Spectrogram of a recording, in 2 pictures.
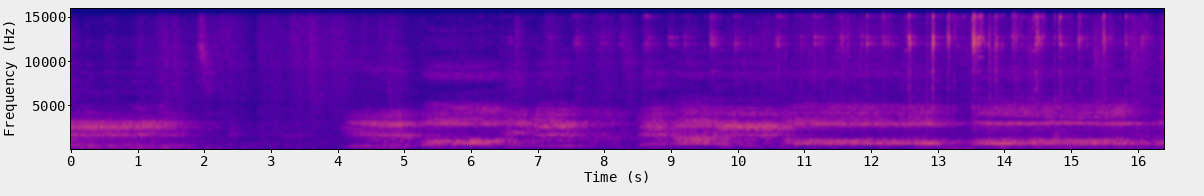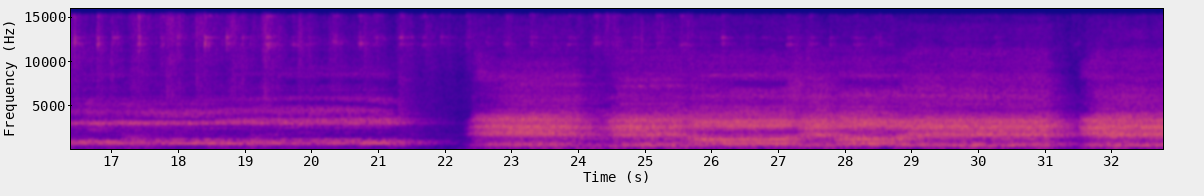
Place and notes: Buddhist monks doing their chants in a temple. (roland r-07)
